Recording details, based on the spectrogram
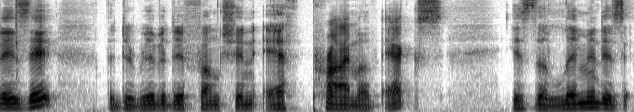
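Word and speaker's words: f′(x): so that function is the derivative function we pronounce that f prime of x which i have written below as well there's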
